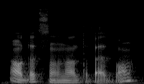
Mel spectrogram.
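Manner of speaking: ordinary talk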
